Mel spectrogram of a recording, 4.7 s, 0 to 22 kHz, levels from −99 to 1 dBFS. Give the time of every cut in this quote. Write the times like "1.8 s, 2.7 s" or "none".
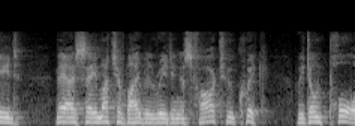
1.7 s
